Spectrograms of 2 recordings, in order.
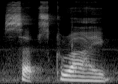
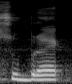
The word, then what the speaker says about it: subscribe: Cara membacanya subscribe. Subscribe. Oke. Ada yang membacanya subrek, ada yang membacanya subscribe, dan lain-lain. Jadi yang benar bacanya subscribe.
